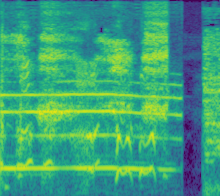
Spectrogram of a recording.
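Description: A steady, unwavering electronic alarm tone sounds with a voice over it, then cuts off suddenly near the end.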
